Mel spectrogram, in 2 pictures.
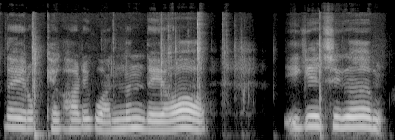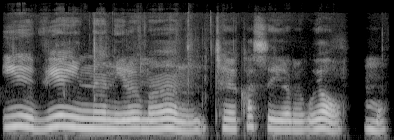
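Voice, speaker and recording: A young woman with a high, mellow voice chats through an unboxing at home. She is excitable and gushes as she talks to herself. The feel is relaxed and homemade. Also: measured pace. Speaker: vlogger. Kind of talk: casual unboxing chat.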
